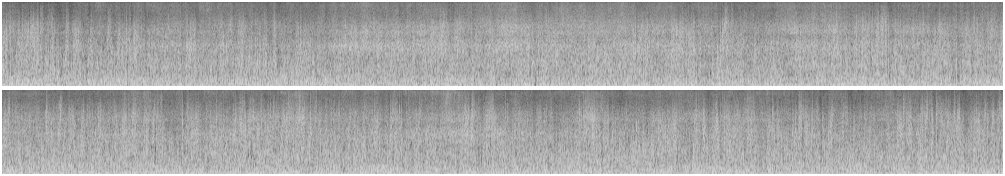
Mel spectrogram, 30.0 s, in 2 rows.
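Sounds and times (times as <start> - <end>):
train rumbling: 0.0 - 30.0
wind buffeting microphone: 0.0 - 30.0.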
